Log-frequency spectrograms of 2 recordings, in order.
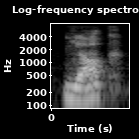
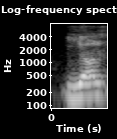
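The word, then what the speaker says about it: yolk: next है walk chalk यक है ना यल्क नहीं पढ़ रहे योक पढ़ रहे है एल साइलेंट याद में मतलब माइंड में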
